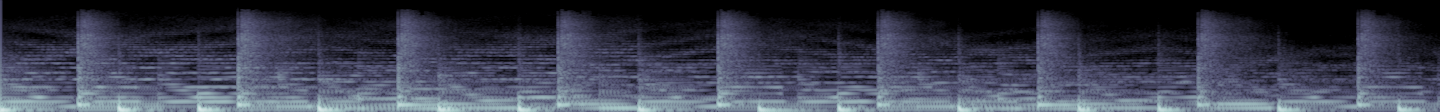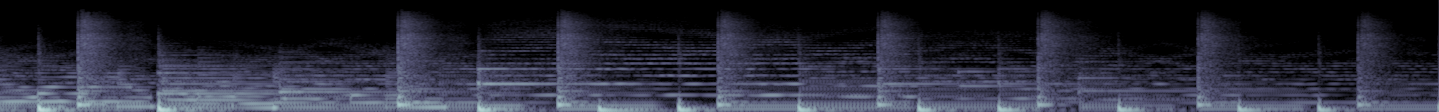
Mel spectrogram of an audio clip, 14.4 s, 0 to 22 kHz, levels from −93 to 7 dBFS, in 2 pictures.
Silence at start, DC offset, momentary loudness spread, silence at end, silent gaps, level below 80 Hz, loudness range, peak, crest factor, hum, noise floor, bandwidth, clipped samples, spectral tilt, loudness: 0 s; under 0.1%; 16 LU; 0.1 s; none; -26 dBFS; 13 LU; -2 dBFS; 20 dB; none; -42 dBFS; 12 kHz; under 0.1%; -7 dB/octave; -25 LUFS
